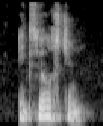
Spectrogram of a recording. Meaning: 1. The point of complete depletion, of the state of being used up 2. Supreme tiredness; having exhausted energy
- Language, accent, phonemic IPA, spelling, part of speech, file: English, Southern England, /ɪɡˈzɔːs.t͡ʃən/, exhaustion, noun, LL-Q1860 (eng)-exhaustion.wav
